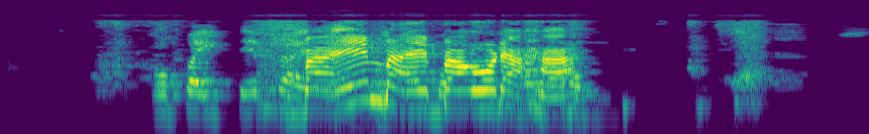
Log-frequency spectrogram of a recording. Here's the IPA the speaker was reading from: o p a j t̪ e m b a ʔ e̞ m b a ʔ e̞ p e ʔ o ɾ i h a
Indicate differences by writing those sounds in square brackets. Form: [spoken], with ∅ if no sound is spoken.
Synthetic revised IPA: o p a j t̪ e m b a ʔ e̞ m b a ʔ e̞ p [a] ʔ o ɾ [a] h a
